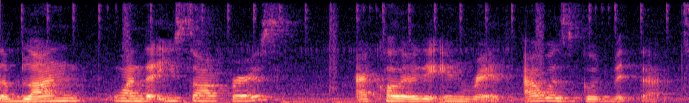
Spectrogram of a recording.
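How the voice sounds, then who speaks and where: Music plays in the background as a woman with a Jamaican accent talks in an upbeat tone at medium pitch, with ordinary pitch variation. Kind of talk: casual talk to camera.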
